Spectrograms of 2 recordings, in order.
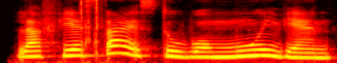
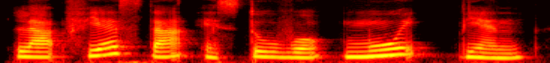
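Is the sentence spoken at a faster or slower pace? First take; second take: faster; slower. First: It is spoken at a faster pace. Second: It is spoken at a slower pace.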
